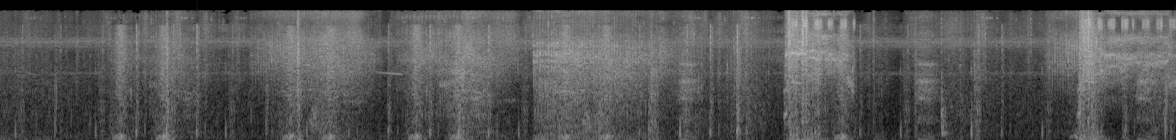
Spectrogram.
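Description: A giant insect creature screeches and chitters.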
